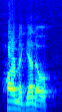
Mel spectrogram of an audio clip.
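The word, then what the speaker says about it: Harmagedon: Harmageddo is actually how it's pronounced, and it means the high place of Megiddo.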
